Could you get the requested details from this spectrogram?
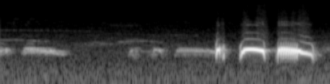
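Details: Spotted dove lure bird: faint low coos and murmurs, then a loud closing sequence of a short note and two long, steady hooting coos.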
